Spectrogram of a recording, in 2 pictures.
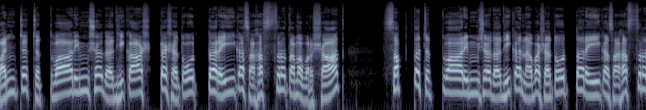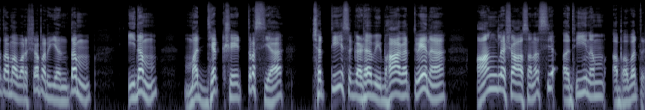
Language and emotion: Sanskrit, neutral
